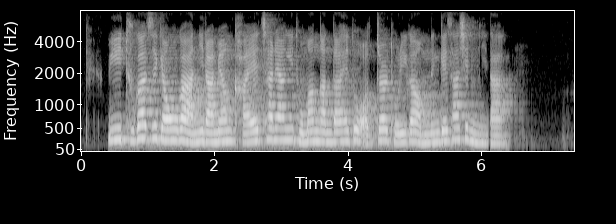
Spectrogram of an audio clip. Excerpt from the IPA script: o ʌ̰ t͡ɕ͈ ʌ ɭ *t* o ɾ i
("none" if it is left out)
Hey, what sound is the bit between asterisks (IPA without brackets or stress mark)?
t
